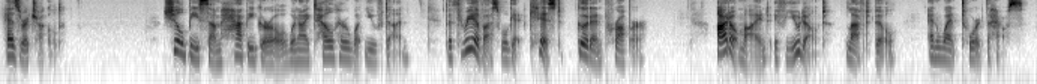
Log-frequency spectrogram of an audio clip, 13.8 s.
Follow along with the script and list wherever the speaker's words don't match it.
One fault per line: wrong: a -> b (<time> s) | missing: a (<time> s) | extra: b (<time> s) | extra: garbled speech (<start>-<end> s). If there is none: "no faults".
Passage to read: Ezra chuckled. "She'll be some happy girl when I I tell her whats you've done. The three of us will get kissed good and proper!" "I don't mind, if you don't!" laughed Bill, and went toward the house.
missing: I (4.1 s)
wrong: whats -> what (4.6 s)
